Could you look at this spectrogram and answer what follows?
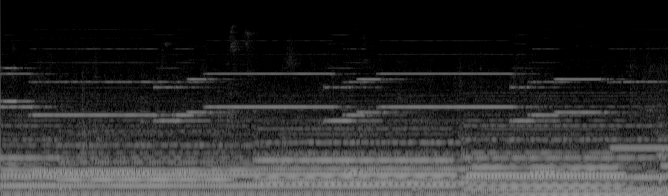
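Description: Church organ playing slow, held chords, the notes changing every second or so; a lower bass note comes in about seven seconds in.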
